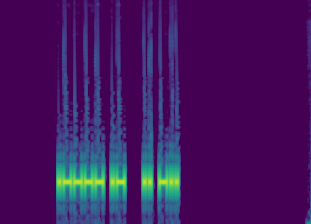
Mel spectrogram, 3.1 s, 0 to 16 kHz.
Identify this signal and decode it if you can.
Morse code, heard as a keyed tone, about 42 wpm, 700 Hz. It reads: 1A ID
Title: Field Day Exchanges - 45wpm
